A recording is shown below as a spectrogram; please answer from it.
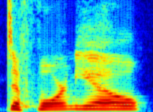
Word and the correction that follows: D'Onofrio: how do you say his name? D'Onofrio. That sounds like D'Onofrio.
